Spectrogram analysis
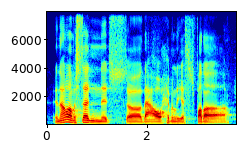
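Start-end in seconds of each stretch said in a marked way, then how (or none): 1.6-3.6 mock prayer-like voice, lisping, much lower, slower. Describing how people's voices change when they start praying at church: imitating a lisping prayer voice. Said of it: "their voice changes".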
